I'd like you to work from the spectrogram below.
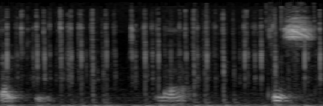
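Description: A computer keyboard clatters with quick, close keystrokes as a filename is typed, the clicks coming in a fast uneven run while a voice talks over them in short bursts.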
